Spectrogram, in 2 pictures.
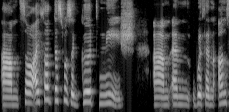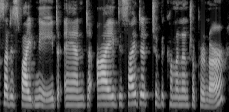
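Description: A middle-aged woman answering interview questions in a relaxed conversational way, pausing often with fillers and restarting her sentences. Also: medium pitch. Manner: hesitant, many fillers and restarts. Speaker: guest, translation company founder.

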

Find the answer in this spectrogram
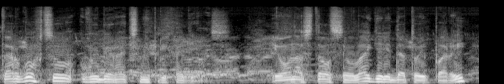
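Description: A man's voice: lowish voice, moderate pace, a crowd in the background. A man narrating an adventure audio drama in a scripted storytelling style.

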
